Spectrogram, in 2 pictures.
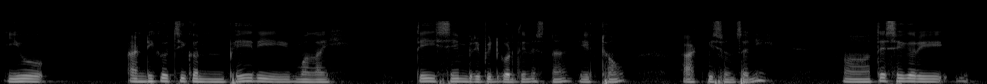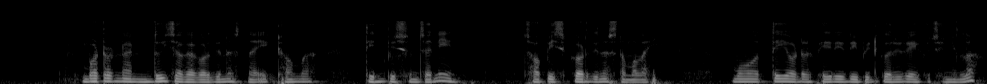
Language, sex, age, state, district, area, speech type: Nepali, male, 18-30, West Bengal, Darjeeling, rural, spontaneous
